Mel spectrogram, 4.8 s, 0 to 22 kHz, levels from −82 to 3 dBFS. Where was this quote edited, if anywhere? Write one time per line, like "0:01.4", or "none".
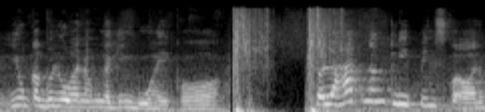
0:02.8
